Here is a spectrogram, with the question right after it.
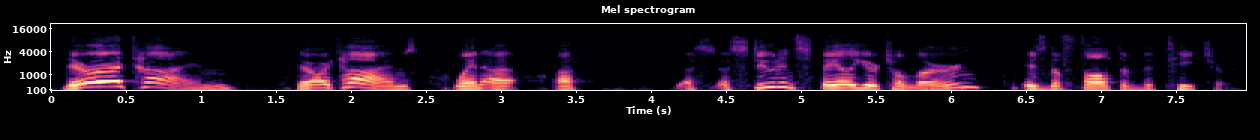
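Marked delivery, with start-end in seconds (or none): none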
